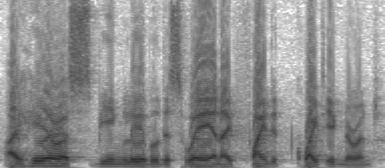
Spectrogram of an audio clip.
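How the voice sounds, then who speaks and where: A man's voice: on the low side, fairly even intonation, normal speed, fairly bright tone, low-quality recording. A male interviewer who asks questions and listens attentively, with frequent "mm-hmm"s.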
